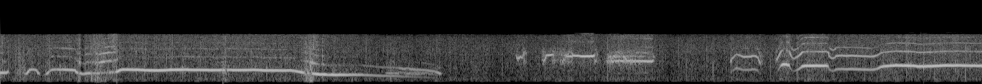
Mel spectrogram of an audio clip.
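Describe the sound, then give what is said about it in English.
Human voices imitate barnyard animals on a thin, narrow-sounding old gramophone disc from the end of the 19th century: a long, wavering crow-like call that slides downward, then a string of shorter, rising yelps and clucking cries. “Very early on, the end of the 19th century, He puts out a disc of people imitating barnyard sounds.”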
